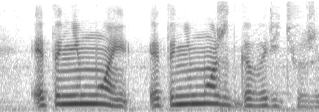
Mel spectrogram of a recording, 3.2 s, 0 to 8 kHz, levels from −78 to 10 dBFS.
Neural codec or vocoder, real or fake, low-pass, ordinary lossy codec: none; real; 7.2 kHz; Opus, 16 kbps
